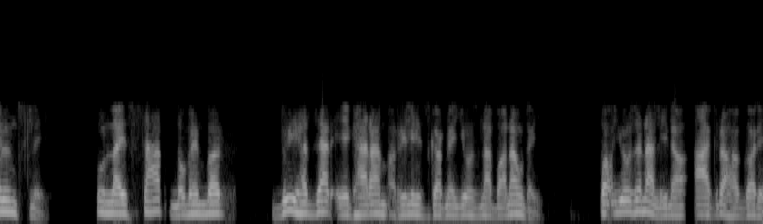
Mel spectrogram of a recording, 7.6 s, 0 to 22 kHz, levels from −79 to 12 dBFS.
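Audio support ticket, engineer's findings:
Speech clip with G.729 codec coding throughout. Symptom: slightly rough, synthetic speech, plainly audible, consistent with G.729A at 8 kbit/s. Component: VoIP speech codec. Mechanism: speech rebuilt from a vocal tract filter, pitch predictor and sparse pulses per 10 ms frame. Spectrogram: hard ceiling at 4 kHz, empty above. Waveform: envelope intact, fine detail smoothed.

VoIP packet loss concealed by the speech codec, 2.22–2.37 s, right after "उनलाई सात". Symptom: sound stretched into a buzzy tone that fades. About 150 ms lost, which points to roughly five packets. Mechanism: decoder extrapolates its last pitch and filter, cutting gain frame by frame. Spectrogram: frozen harmonic bands dimming. Waveform: repeating periodic cycles with decaying amplitude.

3.85–3.97 s, just before "रिलिज गर्ने योजना बनाउँदै". About 30 ms lost, fitting a single packet. 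Short buzzy smear, then weak, distorted onset while decoder state recovers.

6.07–6.22 s, about 60 ms lost, fitting two packets. Same pattern: flat repeated harmonics fading, slow recovery.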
